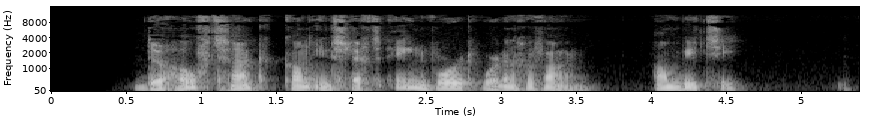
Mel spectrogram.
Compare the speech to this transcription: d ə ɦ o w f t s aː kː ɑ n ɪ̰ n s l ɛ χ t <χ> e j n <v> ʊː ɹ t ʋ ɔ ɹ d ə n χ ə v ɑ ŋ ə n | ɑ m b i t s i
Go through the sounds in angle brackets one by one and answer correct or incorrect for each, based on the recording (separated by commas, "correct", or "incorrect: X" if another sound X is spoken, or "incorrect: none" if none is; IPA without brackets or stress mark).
incorrect: s, incorrect: ʋ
